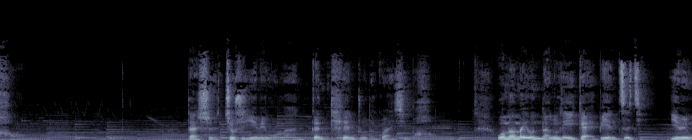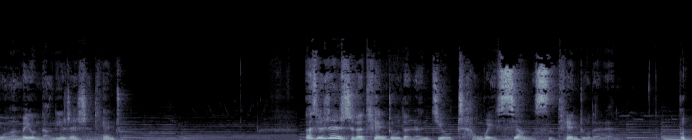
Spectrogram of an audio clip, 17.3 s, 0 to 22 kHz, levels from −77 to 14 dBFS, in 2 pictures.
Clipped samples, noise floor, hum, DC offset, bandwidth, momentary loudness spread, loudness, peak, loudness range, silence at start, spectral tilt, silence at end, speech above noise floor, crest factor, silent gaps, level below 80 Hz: under 0.1%; -43 dBFS; none; under 0.1%; 14.5 kHz; 24 LU; -18 LUFS; -2 dBFS; 8 LU; 0 s; -4 dB/octave; 0 s; 25 dB; 18 dB; none; -48 dBFS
